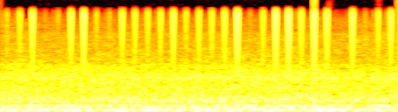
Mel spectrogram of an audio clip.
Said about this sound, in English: There's a lot of noise. Those back wheels are really loud.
